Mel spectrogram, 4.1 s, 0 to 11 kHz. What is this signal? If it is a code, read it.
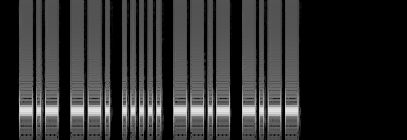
Morse code, heard as a keyed tone, about 28 wpm, 700 Hz. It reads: KG5QY
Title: USA Call Signs - 5 Characters - 4x Character Spacing - 28wpm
